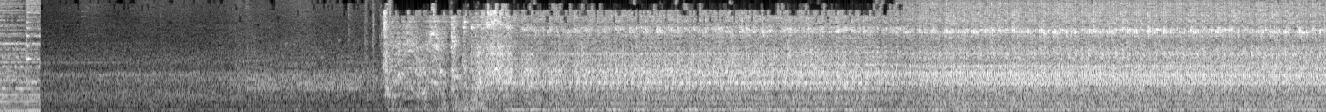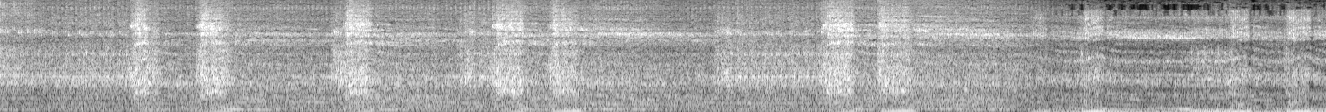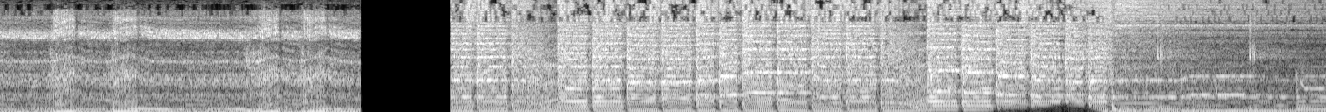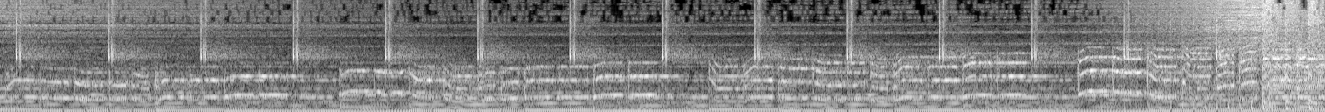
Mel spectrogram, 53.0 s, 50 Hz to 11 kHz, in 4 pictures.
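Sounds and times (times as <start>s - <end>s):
tractor engine running: 3.5s - 30.2s, 31.0s - 53.0s
heavy pulsing low rhythm: 37.5s - 53.0s.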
